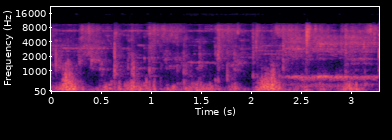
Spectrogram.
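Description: Quick, heavy footsteps of someone running up stairs thud in a steady rhythm, fairly loud, with no talking over them.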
